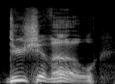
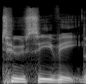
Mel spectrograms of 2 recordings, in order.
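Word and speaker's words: Deux Chevaux: And he said, also, it's Duchevaux, not 2CV.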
